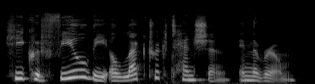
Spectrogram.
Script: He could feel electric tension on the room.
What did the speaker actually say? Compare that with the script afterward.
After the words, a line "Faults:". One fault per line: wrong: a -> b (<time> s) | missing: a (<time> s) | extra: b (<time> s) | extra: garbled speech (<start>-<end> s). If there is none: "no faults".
He could feel the electric tension in the room.
Faults:
extra: the (0.9 s)
wrong: on -> in (2.4 s)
